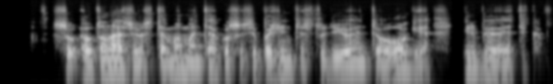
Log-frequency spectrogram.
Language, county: Lithuanian, Vilnius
